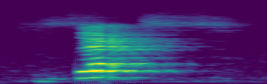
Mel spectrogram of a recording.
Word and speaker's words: sechs: Now, sechs.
